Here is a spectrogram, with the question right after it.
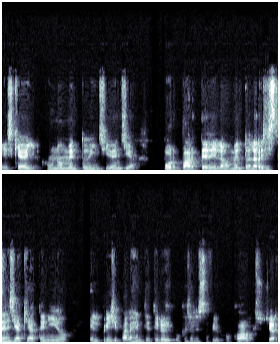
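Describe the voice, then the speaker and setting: This man's voice is fairly high in pitch. He speaks at a fairly quick pace. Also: fairly even intonation. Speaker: medical student tutor. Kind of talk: lecture. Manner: fast.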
